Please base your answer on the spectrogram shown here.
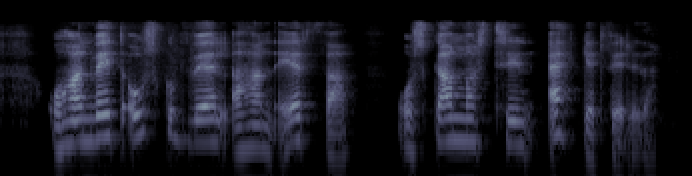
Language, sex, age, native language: Icelandic, female, 60-69, Icelandic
